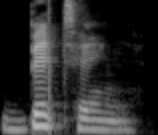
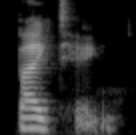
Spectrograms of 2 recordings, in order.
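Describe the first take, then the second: First: The first vowel is short, as in 'bit'. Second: The first vowel is long, as in 'bite'. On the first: The speaker calls it wrong. "So they would say b, it, ing" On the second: The speaker calls it right. "change it from the vowel sound to the vowel name"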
